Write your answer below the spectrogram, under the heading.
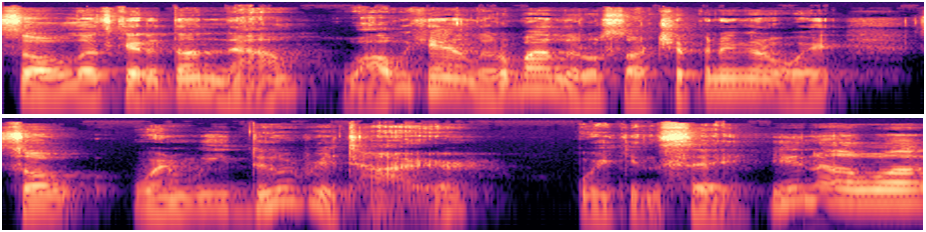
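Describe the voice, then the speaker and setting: With a Brooklyn accent, a man speaks at a moderate pace and a fairly high pitch, with very wide pitch swings. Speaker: podcast co-host. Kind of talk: casual chat.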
